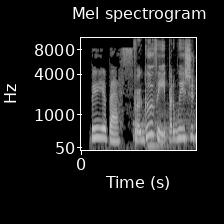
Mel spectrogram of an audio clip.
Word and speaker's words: bouillabaisse: How do you pronounce that bouillabaisse? Bouillabaisse. Booyah best.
